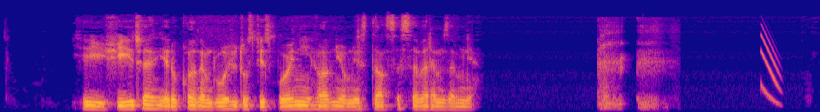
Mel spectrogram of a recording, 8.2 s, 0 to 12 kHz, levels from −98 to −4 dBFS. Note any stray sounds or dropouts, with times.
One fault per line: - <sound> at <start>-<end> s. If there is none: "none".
- throat clearing at 6.0-6.8 s
- chirp at 7.6-7.8 s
